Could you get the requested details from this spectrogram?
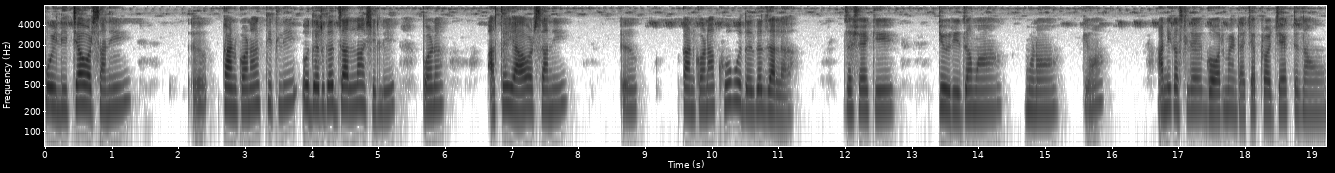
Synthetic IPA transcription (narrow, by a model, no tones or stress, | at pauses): pojlit͡ɕjaʋəɾsani | kaɳkoɽ̃ãt̪it̪ʰliud̪əɾɡət̪̚d͡zalːãːɕilːi | pəɳ | a̰t̪ajaʋəɾsani | kaɳkoɽ̃ãkʰuːbud̪əɾɡət̪̚d͡zala | d͡zəɕẽki | ʈjuɾid͡zəma | m̤əɽ̃o | kĩw̃ʋa | a̰ñikəsleɡɔʋəɾmeɳʈat͡ɕjapɾɔd͡ʑek̚ʈd͡zãũ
